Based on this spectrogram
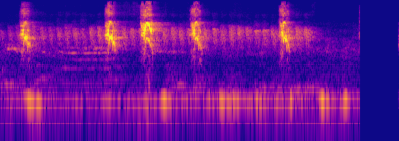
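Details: Hungry Eurasian tree sparrow chick: six buzzy, rasping begging chirps at irregular intervals over a low hum, ending abruptly in silence.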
